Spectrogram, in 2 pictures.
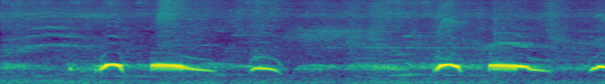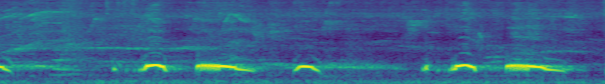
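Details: A dove repeats its cooing phrase about every two and a half seconds: a hooked short coo, a long falling note, then another short hooked note, over a quiet background with faint bird chirps.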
